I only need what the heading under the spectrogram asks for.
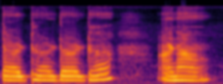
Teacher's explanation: ट का उच्चारण स्थान होता है मुरधा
